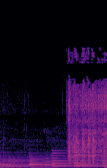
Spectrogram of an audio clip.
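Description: Solo piano waltz playing throughout. About one and a half seconds in, a steady noisy rumble and hiss comes in under the music: a truck engine running.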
